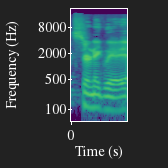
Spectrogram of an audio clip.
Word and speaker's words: Cerniglia: Now, am I pronouncing the last name right? Cerniglia? – Cerniglia, yeah. Okay. That's right.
